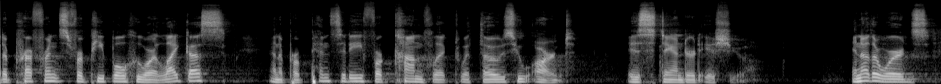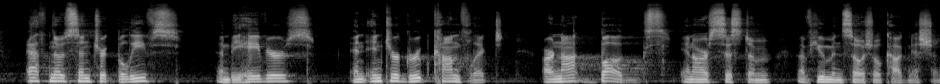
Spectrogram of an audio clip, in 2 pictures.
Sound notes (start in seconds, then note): none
